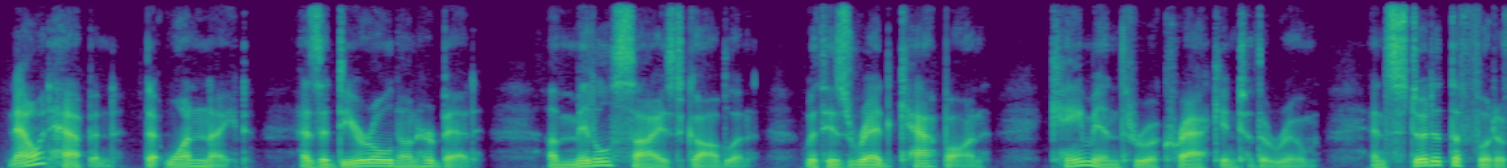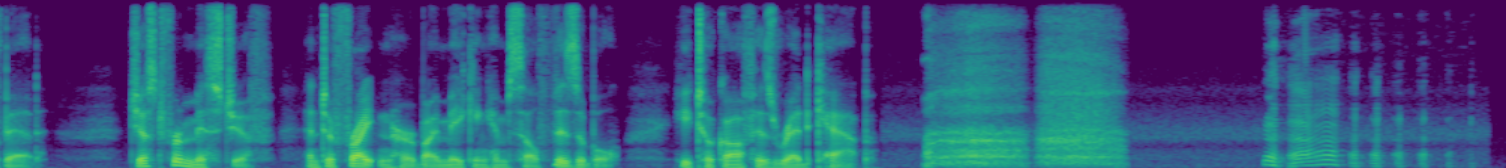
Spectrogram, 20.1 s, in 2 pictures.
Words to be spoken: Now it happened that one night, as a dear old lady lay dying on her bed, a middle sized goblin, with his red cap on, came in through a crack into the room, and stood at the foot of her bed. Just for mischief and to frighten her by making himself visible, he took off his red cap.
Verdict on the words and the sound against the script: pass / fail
fail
